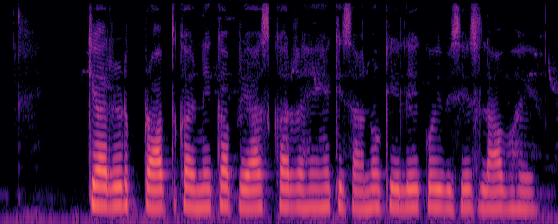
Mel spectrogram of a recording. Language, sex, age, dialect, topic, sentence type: Hindi, female, 18-24, Awadhi Bundeli, agriculture, statement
